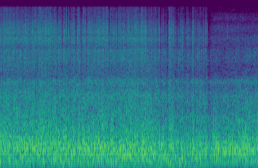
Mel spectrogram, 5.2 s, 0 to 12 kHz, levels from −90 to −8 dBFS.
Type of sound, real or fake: real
